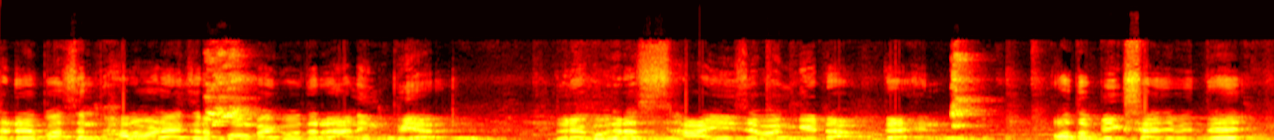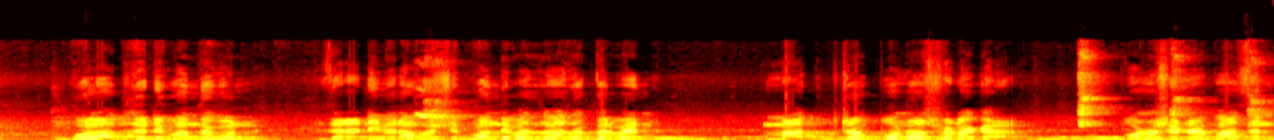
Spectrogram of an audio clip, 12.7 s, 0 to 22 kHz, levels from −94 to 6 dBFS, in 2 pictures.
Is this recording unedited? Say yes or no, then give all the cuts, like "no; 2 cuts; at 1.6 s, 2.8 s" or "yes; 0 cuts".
yes; 0 cuts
